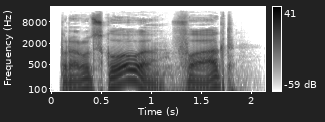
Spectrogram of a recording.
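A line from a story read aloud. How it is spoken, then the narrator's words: Said with a snort. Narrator (Russian): сказал Невзоров и хмыкнул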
